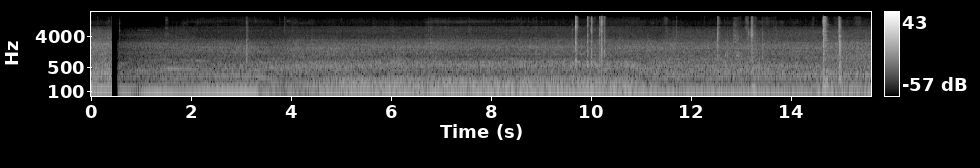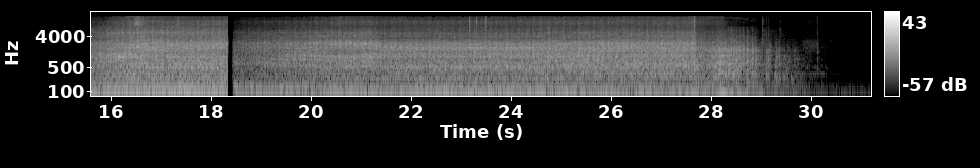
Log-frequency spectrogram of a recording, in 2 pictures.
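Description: John Deere 4955 tractor's six-cylinder diesel engine running steadily under load as a deep, low drone. The sound breaks off abruptly twice, about half a second in and about 18 seconds in, and fades out over the last couple of seconds.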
